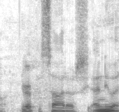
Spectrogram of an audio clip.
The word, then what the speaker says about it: Reposado: website or the the other one the the respondo Reposado I knew I said it wrong so again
